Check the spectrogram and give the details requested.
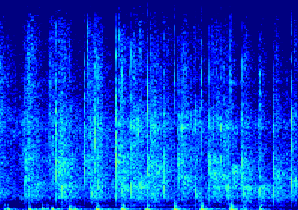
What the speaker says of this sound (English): So please give him applause.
